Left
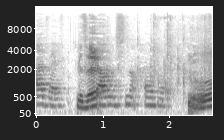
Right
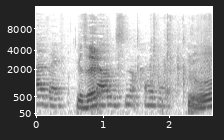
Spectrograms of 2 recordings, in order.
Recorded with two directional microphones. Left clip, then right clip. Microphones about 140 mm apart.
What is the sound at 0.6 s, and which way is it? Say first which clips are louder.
Speech: left 1 dB; 15° left (ahead or behind).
